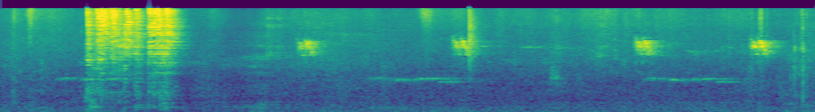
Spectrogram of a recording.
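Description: A bird calling over and over, a short high chirp about every second and a half, some with a steady whistled note. About a second in there is a loud rustling clatter of things being handled that lasts under a second.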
